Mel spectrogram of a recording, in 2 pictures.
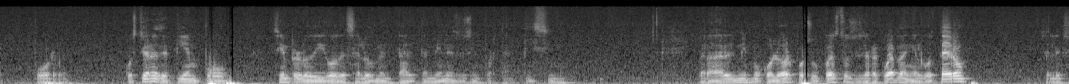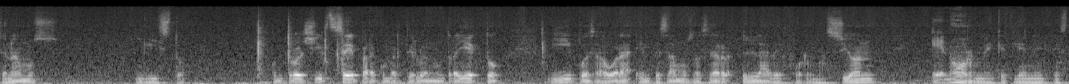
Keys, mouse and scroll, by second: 7.2 click, 9.9 click, 12.2 click, 14.0 ctrl+shift+c, 16.5 ctrl+scroll up 2.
